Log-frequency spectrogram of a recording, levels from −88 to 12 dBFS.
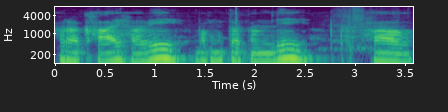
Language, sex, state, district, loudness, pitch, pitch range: Chhattisgarhi, male, Chhattisgarh, Sarguja, -15 LUFS, 120 Hz, 115-140 Hz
